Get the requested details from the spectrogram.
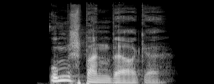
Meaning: nominative/accusative/genitive plural of Umspannwerk
- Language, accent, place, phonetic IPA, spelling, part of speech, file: German, Germany, Berlin, [ˈʊmʃpanˌvɛʁkə], Umspannwerke, noun, De-Umspannwerke.ogg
